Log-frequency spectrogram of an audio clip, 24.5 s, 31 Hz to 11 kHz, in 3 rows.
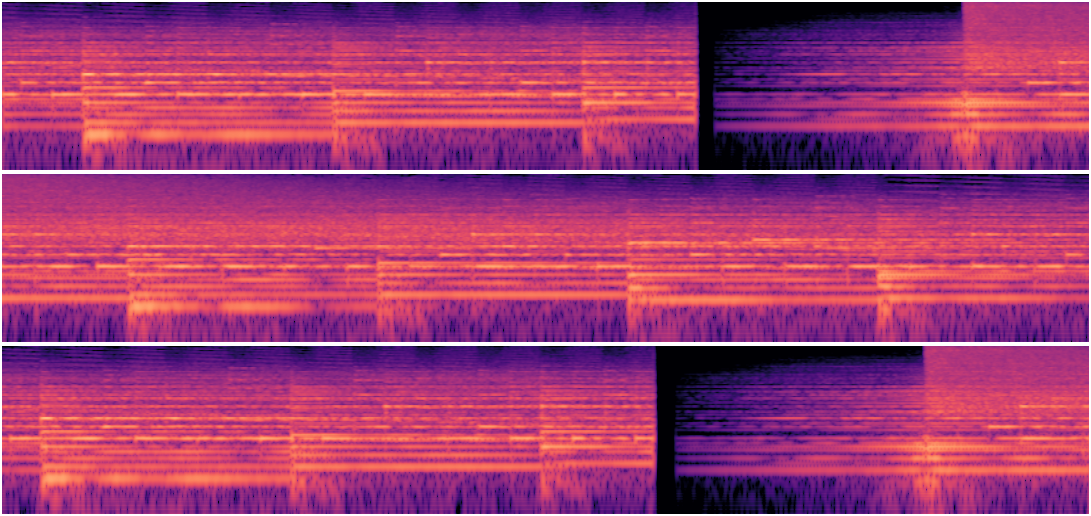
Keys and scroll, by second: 1.3 space, 9.5 shift+Page_Down, 12.6 space, 14.1 alt+c, 16.4 shift+F2, 16.9 Escape.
